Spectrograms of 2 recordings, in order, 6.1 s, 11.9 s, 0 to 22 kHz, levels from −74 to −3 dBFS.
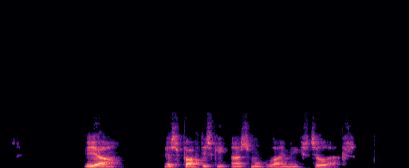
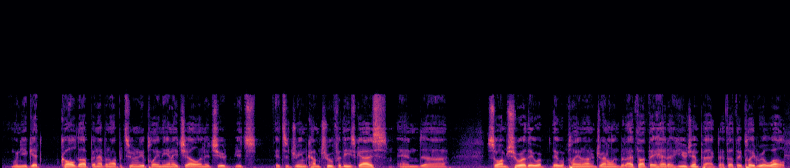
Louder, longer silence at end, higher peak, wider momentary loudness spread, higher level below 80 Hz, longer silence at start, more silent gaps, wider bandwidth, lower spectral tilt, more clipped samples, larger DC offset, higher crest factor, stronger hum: about the same, -20 LUFS vs -20 LUFS; first, 0.85 s vs 0 s; about the same, -2 dBFS vs -2 dBFS; first, 15 LU vs 9 LU; second, -60 dBFS vs -52 dBFS; first, 1.3 s vs 0.15 s; first, 1.87-2.46 s vs none; second, 7.4 kHz vs 10 kHz; about the same, -6 dB/octave vs -5.5 dB/octave; neither; neither; about the same, 20 dB vs 18 dB; neither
